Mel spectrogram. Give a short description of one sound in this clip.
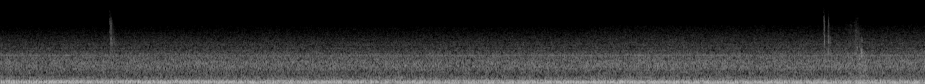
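A van engine hums steadily as it drives.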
